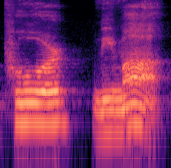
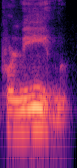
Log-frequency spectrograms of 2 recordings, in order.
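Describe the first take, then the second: First: The vowels are long, short, long, ending in -a. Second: The vowels are shortened and the final vowel dropped. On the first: The speaker calls it right. "It's actually long, short, long" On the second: The speaker calls it wrong. "which devotees translate into Purnim, as if it were a tree"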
